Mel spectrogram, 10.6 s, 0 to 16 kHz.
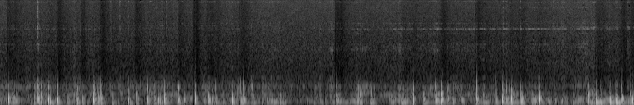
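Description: A small hollow white ceramic jar is held upside down in both hands while fingertips and nails tap and scratch its glazed surface. The sound is a dense run of soft, muffled, low-pitched taps and rubbing with a hollow, thumping resonance. It stays mostly below 1 kHz and has almost no bright content.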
